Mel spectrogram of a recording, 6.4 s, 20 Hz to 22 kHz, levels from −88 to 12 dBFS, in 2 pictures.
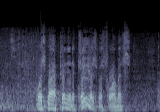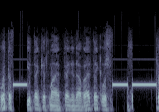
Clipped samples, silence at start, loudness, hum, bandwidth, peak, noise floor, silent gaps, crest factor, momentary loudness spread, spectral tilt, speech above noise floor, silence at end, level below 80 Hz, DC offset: under 0.1%; 0 s; -23 LUFS; none; 9.8 kHz; -6 dBFS; -44 dBFS; none; 16 dB; 13 LU; -6.5 dB/octave; 21 dB; 0 s; -48 dBFS; under 0.1%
